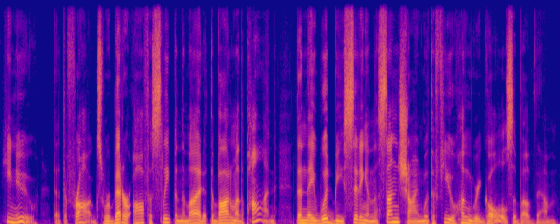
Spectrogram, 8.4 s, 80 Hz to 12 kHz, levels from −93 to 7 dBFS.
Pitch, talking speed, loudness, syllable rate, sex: 145 Hz, 235 wpm, -19 LUFS, 5.5 syllables/s, female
